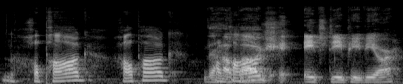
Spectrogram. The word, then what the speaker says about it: Hauppauge: So I ordered the PVR, DVR, whatever it's called, Hauppauge. The Hauppauge HD PVR. Hauppauge rhymes with fromage.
